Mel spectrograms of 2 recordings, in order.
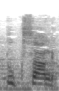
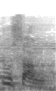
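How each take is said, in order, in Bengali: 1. 's' এর আগে একটি 'k' ধ্বনি শোনা যায়। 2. 's' এর আগে কোনো 'k' ধ্বনি শোনা যায় না। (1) "কেউ বলে টুকসান" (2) "ওটার নাম হচ্ছে টুসান"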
